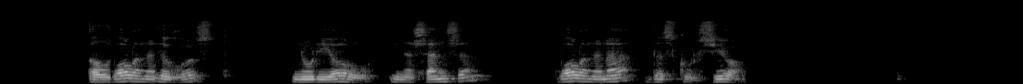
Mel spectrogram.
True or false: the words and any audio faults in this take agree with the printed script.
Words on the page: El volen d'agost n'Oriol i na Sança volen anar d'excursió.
true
